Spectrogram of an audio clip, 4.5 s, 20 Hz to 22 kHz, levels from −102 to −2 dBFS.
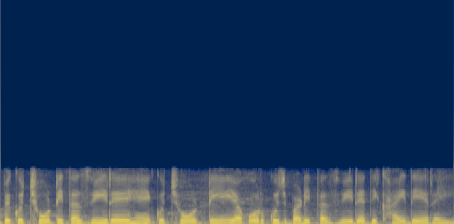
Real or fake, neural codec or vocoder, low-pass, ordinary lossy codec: real; none; 5.4 kHz; none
